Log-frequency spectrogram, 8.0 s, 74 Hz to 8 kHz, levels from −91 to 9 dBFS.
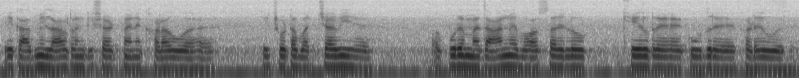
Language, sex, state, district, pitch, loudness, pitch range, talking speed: Hindi, male, Chhattisgarh, Raipur, 130 Hz, -15 LUFS, 120-135 Hz, 225 wpm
